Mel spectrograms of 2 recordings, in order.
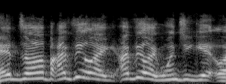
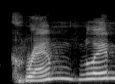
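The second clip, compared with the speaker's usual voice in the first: Kremlin said higher and slower, each sound clear; clear repeat of Kremlin; 5 semitones higher than usual. Real, not acted. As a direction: spell out Kremlin, higher and deliberate. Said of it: "one more time?".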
